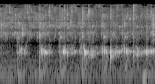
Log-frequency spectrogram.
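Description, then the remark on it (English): Moscato wine glugs from a bottle into a glass in a quick, steady series of bubbly pulses, moderately loud, with no one talking. “I'm going to give you this glass and then I'll do a rinse pour on mine.”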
